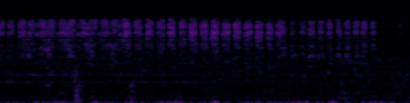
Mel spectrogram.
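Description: Paper blending stump rubbing in small circles over graphite shading on sketchbook paper: a quick, steady rhythm of faint scratchy strokes that stops just before the end, smoothing the pencil strokes into even tone.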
